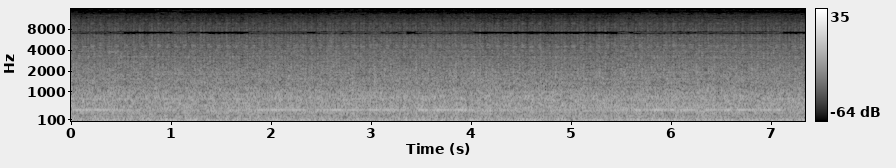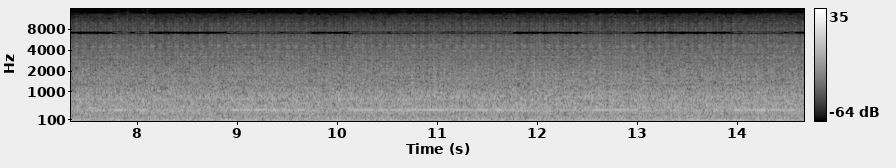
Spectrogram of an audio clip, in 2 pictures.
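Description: A tractor engine runs with a steady low hum.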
